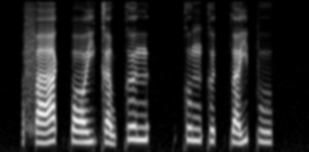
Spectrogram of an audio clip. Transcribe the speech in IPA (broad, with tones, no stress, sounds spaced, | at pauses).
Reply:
f aː˨˥ k̚ p ɔː˨˧ j k ɐ˨˩ w k ɵ˥ n | k ʊ˧ ŋ k ɵ˨ t̚ t̪ ɐ˨˥ j p uː˨ k̚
